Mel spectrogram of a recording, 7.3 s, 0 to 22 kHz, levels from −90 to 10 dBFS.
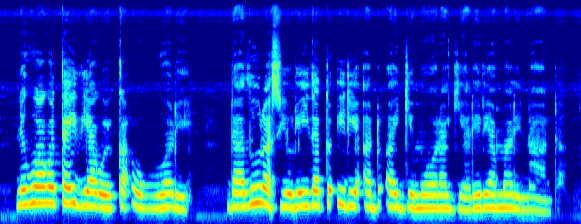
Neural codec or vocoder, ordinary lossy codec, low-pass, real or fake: none; none; 19.8 kHz; real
